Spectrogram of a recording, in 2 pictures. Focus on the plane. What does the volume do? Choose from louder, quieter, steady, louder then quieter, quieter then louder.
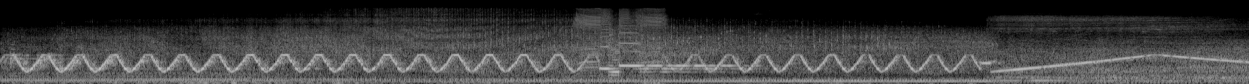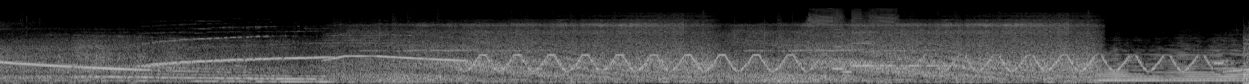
louder.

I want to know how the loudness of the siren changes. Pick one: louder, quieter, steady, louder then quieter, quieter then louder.
quieter.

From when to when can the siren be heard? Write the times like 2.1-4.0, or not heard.
0.0-24.8.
